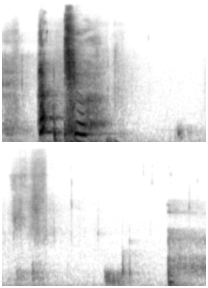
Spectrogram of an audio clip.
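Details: Stifled sneezing: two quick sneezes in a row, then quiet breathing; a sudden reflex burst of air.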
